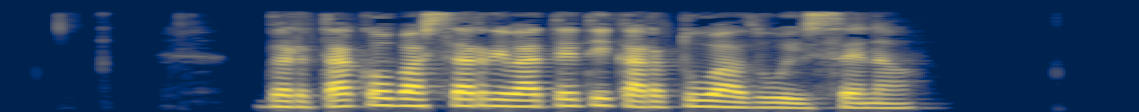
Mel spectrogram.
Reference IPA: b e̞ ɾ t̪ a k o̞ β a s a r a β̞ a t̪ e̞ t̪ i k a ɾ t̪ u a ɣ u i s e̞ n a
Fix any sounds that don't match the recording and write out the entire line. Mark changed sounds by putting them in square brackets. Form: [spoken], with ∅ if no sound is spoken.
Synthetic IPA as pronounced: b e̞ ɾ t̪ a k o̞ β a s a r [i] β̞ a t̪ e̞ t̪ i k a ɾ t̪ u a [ð] u i s e̞ n a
